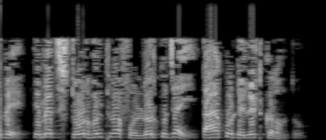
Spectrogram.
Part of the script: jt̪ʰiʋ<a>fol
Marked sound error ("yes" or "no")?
no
